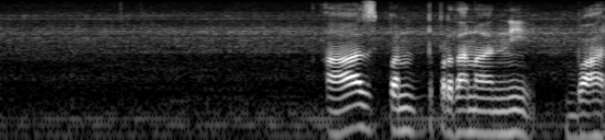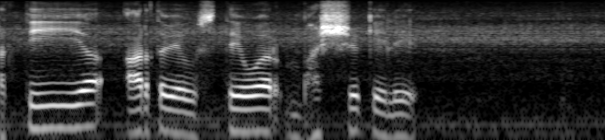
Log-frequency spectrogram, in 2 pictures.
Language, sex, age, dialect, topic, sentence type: Marathi, male, 18-24, Standard Marathi, banking, statement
